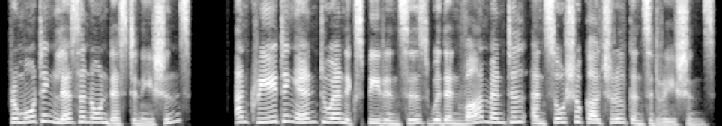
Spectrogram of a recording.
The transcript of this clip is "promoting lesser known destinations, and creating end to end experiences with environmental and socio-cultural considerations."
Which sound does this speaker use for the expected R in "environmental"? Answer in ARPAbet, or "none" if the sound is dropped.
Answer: none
